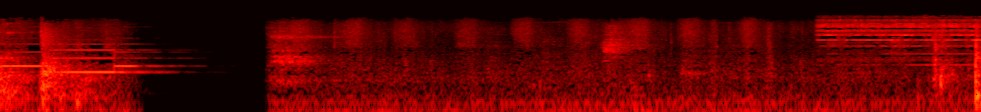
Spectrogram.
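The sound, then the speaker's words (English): An alarm rings with steady, piercing tones at the start, cuts out briefly, then returns loud over a rushing, busy background near the end. “The alarm.”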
